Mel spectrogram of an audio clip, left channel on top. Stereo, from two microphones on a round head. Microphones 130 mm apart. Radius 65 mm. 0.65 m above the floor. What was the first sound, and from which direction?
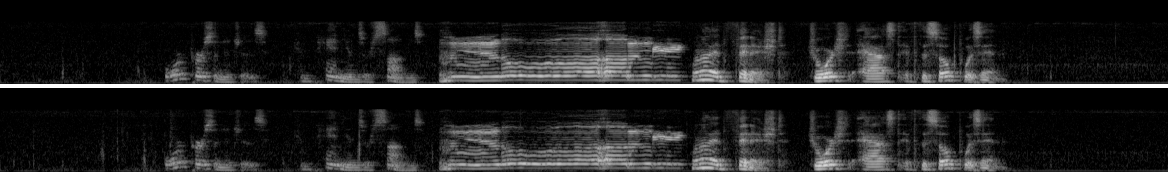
A man speaking, 10° left (ahead or behind).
